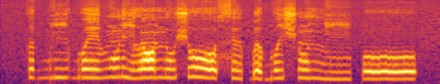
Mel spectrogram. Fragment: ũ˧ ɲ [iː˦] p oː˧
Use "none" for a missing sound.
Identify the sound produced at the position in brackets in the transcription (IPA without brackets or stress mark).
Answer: iː˨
